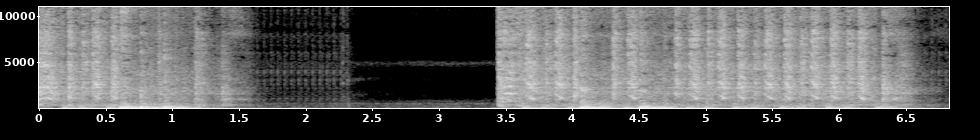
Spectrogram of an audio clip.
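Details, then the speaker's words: Yamaha V-Star 650 Classic after new fuel lines and fuel pump giving proper fuel pressure; fires and revs briefly, dies, then catches with uneven lumpy idle: hard starting and stalling at idle, owner suspects an air issue, maybe too much air, carbs seem fine. "I think the carbs are working good I think we're having an air issue maybe too much air"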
